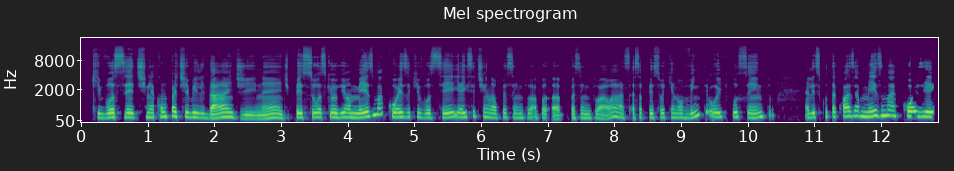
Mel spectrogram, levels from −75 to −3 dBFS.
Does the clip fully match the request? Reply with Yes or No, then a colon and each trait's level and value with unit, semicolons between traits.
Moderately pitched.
Yes: medium, 170 Hz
